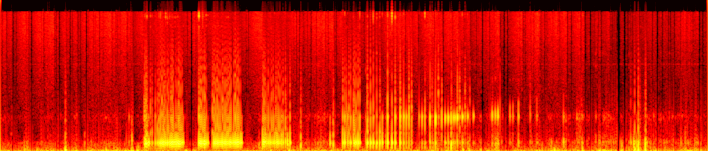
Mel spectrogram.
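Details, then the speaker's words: Stethoscope on the abdomen as the person begins drinking cola with Mentos: loud, prolonged gurgling and rumbling; active bowel sounds. "Nhân tiện, bạn có thể nghe thấy tiếng dạ dày réo thú vị từ bây giờ. Khi tôi bắt đầu uống cola, bụng tôi kêu ầm ĩ 😂"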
